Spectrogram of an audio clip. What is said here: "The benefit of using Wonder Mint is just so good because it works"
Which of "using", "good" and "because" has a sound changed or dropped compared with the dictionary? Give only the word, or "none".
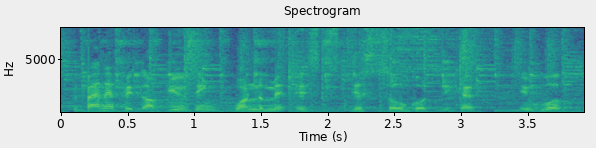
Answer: because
